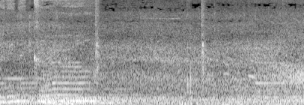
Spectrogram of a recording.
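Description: Road traffic at a busy intersection, cars passing, with the traffic noise swelling near the end. Soft background music and voices are in it too.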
